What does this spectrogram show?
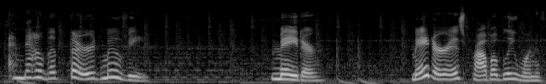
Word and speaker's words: Mater: If you struggle how to pronounce his name, here's how he explains it, like Mater, but without the "ta."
